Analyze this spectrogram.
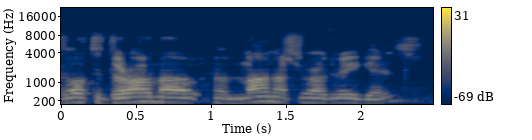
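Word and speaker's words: Autódromo Hermanos Rodríguez: They'll line up into their respective grid slots, and we'll get the 36 laps here at Autodromo Hermanos Rodriguez underway.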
